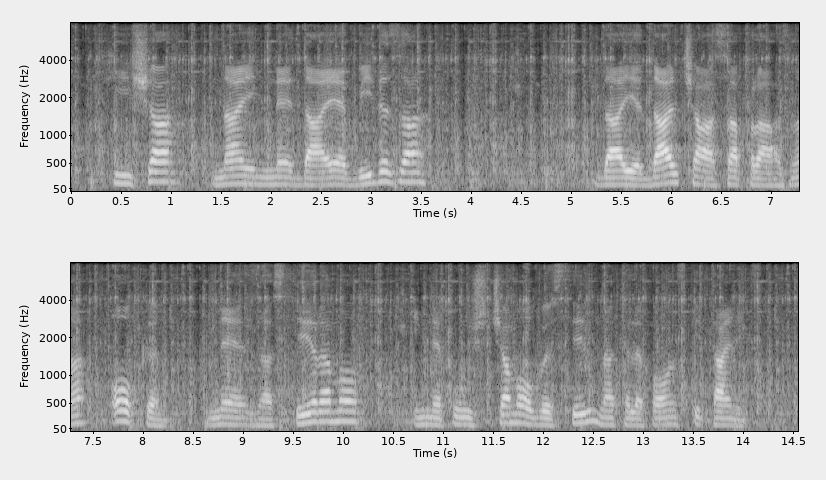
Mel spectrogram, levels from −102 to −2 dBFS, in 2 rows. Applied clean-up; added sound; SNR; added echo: none; Mechanisms; 11 dB; none.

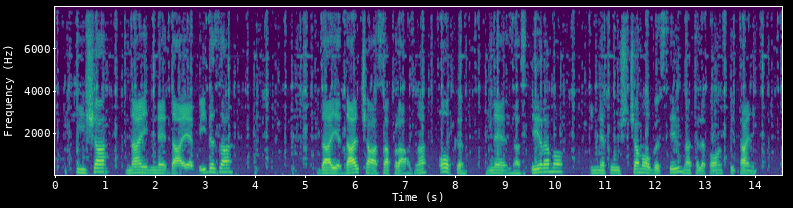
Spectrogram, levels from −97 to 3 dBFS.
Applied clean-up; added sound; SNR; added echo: classical method spectral subtraction.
